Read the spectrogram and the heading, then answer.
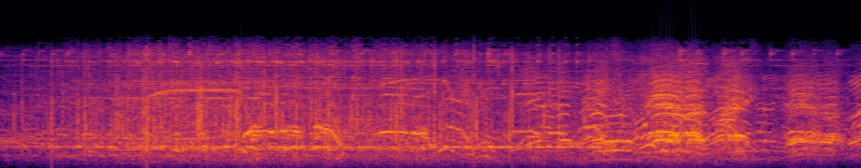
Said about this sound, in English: Public displays of anger, like this protest by dairy farmers in Brussels, have become a common sight in European capitals this year as they see returns from milk plummet.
